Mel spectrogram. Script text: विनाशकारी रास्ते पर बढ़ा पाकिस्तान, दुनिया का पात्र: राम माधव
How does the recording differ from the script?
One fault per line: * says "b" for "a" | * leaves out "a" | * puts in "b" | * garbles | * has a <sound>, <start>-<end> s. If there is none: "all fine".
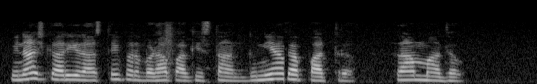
all fine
